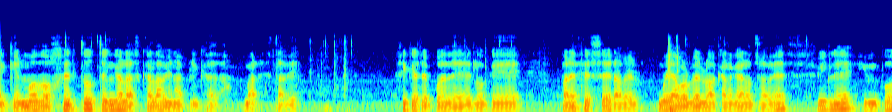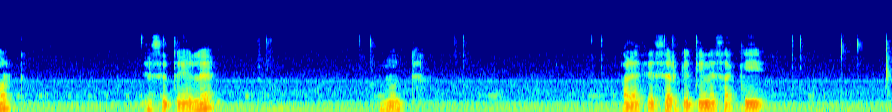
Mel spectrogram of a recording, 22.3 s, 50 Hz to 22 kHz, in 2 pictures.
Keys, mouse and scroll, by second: 0.9-22.3 drag, 8.4 x, 21.7 alt+middle click, 21.7 alt+right click.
